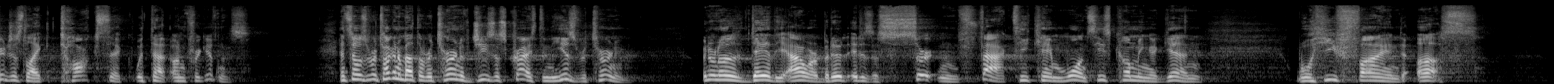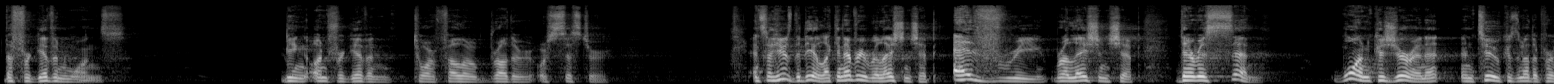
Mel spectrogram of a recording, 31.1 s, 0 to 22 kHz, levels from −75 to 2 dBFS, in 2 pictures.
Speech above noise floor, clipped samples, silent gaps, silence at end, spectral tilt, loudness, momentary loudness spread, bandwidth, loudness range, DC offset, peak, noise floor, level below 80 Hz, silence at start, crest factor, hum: 51 dB; under 0.1%; none; 0 s; -4 dB/octave; -20 LUFS; 14 LU; 17 kHz; 10 LU; under 0.1%; 0 dBFS; -71 dBFS; -74 dBFS; 0 s; 20 dB; none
